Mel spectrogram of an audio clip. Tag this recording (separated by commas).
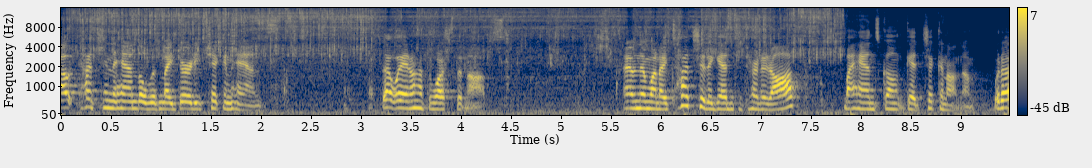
inside a small room, Speech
